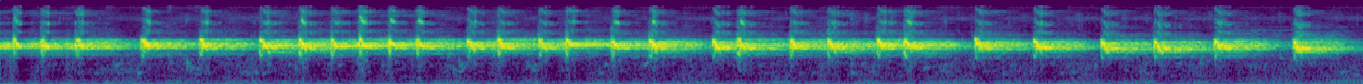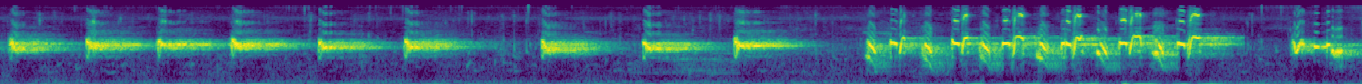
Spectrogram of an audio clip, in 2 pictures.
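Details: Sooty-headed bulbul (trucuk) calling a rival: a long rapid series of short, harsh, buzzy notes, gradually slowing and spacing out, ending in a dense burst of chatter.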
